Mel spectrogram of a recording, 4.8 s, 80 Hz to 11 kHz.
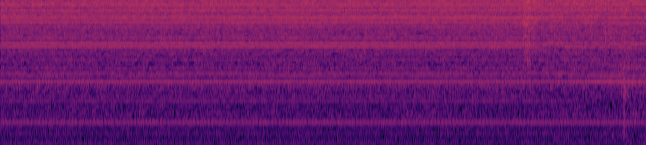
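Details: Repaired Lambda power supply on a BK Precision 8540 electronic load, 20 amps at 5 volts, 100 watts, drawing 13.82 amps from the wall: steady loud 60 Hz buzz with rough edge, louder with more current; owner suspects rust spacing apart the transformer laminates.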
